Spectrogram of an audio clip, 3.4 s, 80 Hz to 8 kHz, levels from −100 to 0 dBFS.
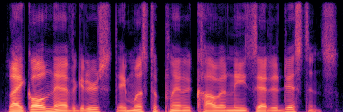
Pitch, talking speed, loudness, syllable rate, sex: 110 Hz, 190 wpm, -20 LUFS, 5.9 syllables/s, male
